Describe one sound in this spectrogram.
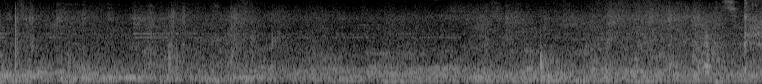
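Footsteps shuffle on a wooden floor.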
